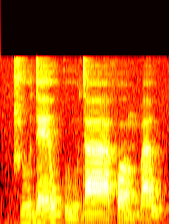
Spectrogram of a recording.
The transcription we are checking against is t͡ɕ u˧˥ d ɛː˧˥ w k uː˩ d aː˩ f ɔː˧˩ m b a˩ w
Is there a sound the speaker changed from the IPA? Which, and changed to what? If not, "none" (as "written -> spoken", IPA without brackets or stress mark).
none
